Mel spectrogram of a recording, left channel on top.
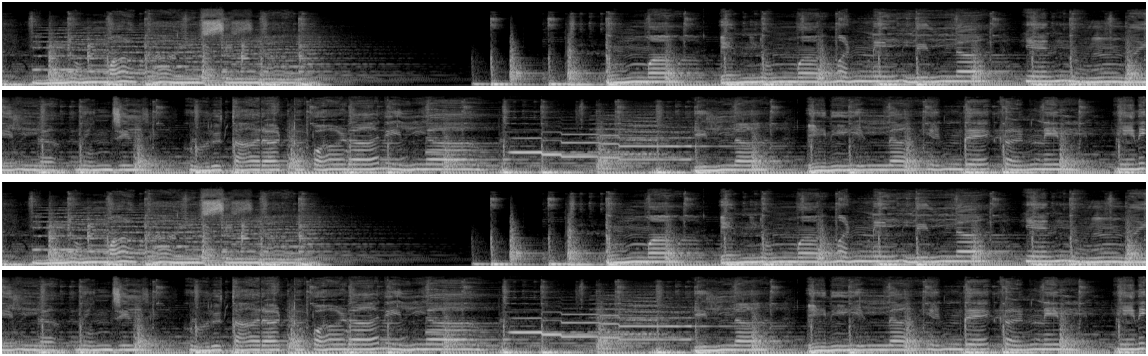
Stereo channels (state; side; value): identical; both; correlation 1.00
